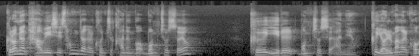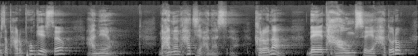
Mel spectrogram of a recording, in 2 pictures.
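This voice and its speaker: A man pastor preaching a Sunday sermon in a church, emphatic, swinging between loud declarations and hushed asides. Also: fairly high pitch. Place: church sanctuary.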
